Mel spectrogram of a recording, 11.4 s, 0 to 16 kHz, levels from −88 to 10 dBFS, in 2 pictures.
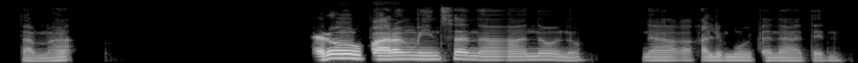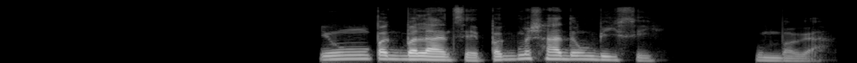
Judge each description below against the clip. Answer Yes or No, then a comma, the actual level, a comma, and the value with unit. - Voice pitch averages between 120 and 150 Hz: Yes, medium, 140 Hz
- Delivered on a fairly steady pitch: No, average, 5.2 semitones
